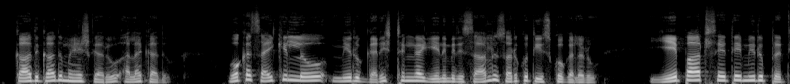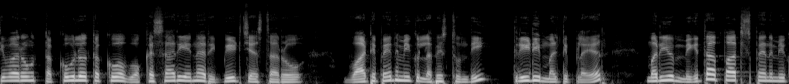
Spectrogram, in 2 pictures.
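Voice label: Telugu, male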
